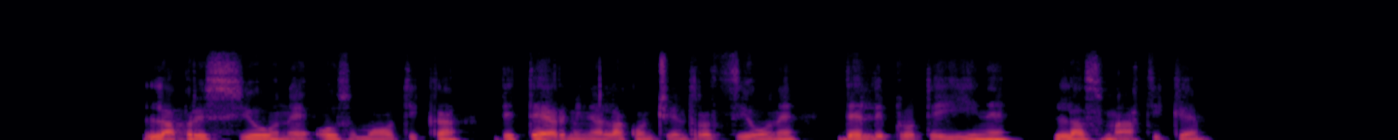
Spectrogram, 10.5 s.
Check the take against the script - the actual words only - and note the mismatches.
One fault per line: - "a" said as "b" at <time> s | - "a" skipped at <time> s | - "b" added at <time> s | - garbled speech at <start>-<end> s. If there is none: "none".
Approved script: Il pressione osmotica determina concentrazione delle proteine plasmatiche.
- "Il" said as "La" at 1.1 s
- "la" added at 4.5 s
